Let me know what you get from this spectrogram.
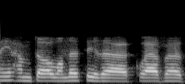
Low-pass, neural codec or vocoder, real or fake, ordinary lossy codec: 3.6 kHz; codec, 16 kHz, 0.8 kbps, ZipCodec; fake; Opus, 24 kbps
